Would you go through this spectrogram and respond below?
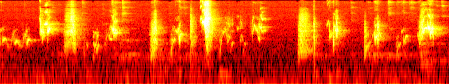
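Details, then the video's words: Talking budgerigar producing scratchy, buzzy syllables and chirps in irregular bursts, like garbled mimicked speech. "Konuşan Muhabbet Kuşu"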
